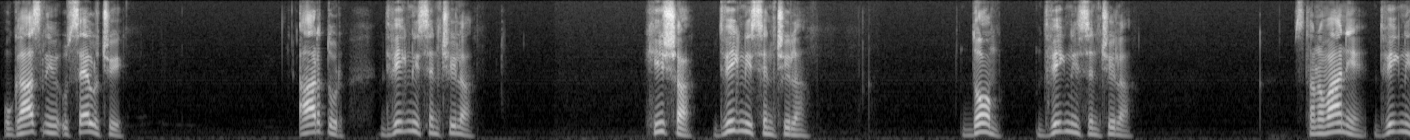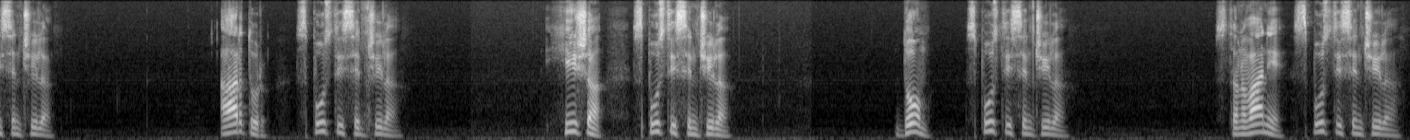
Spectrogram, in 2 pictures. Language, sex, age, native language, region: Slovenian, male, 30-49, Slovenian, Central Slovenia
